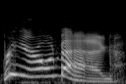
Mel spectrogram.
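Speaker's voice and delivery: high, slow, booming promo voice; monster truck announcer. Shown as a demonstration. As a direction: hype it like an arena ad. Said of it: "the monster truck".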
